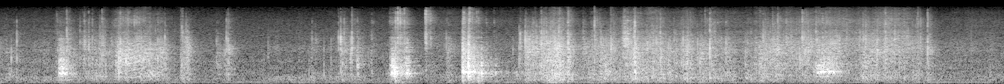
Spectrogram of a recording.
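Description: Plastic zipper storage bag crinkling and rustling as it is handled and fabric is taken out of it, with a couple of sharp snaps about four to five seconds in. The rustling stops about a second before the end.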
